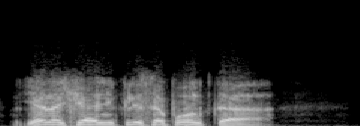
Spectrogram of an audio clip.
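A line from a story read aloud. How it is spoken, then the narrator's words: Shouted. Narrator (Russian): Кто-то крикнул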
